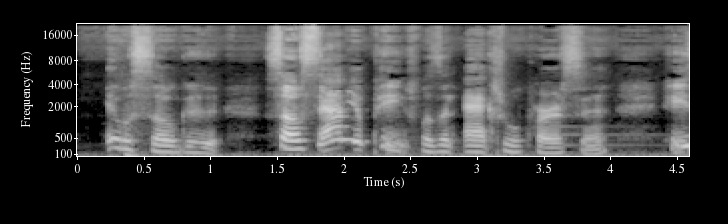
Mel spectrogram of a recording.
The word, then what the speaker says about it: Samuel Pepys: to look up the name so I could pronounce it right, in the Samuel Pepys Mystery Series, The Brampton Witch Murders.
